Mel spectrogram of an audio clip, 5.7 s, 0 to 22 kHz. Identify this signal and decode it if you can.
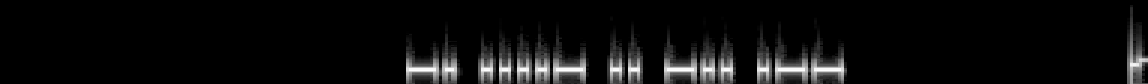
Morse code, heard as a keyed tone, about 26 wpm, 700 Hz. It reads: N4IDW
